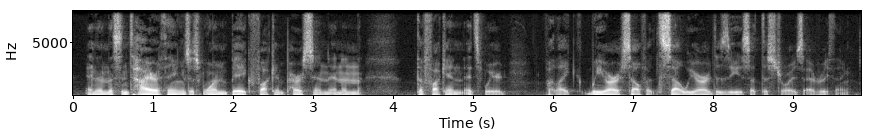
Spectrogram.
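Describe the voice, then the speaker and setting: With an American accent, a man speaks at a very deep, low pitch in a monotone, flat intonation. The recording is very clean, with a silent background. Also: moderate pace. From US Midwest (Dayton, Ohio). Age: 30s. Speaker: stand-up comedian. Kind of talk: casual chat.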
